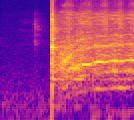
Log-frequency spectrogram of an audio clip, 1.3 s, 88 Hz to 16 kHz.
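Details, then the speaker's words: Toyota B diesel in a 40 series LandCruiser, first start after rebuild, cranked with the glow plugs out to remove compression and check injectors spray: sharp starter clunk, then smooth, fast, even spin with steady whine and no compression pulses. "so what we're doing here might look a little bit weird we're cranking it over with the glow plug out of course so it doesn't have compression and also so we can make sure that all of the injectors are firing properly"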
